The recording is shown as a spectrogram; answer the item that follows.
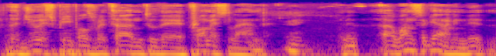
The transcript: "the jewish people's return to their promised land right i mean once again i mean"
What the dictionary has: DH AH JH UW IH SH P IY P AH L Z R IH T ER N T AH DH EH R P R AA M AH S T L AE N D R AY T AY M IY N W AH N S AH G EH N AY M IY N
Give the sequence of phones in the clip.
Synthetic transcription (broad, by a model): DH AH JH UW IH SH P IY P AH L Z R IH T ER N T AH DH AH R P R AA M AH S L AE N D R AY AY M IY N W AH N S AH G EH N AY M IY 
